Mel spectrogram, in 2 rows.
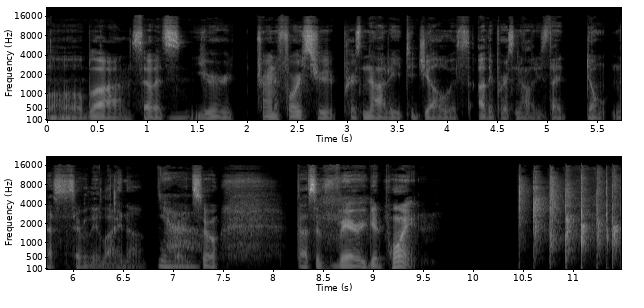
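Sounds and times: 
speech: 0.4s - 9.6s
pair of hands clapping: 10.4s - 11.4s.

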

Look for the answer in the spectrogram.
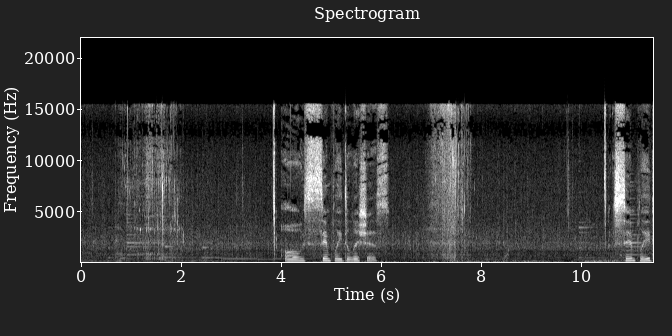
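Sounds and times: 
coffee poured into a cup on a porch: 0.6s - 2.1s, 7.0s - 7.9s
speech: 4.1s - 6.2s, 10.9s - 11.4s.

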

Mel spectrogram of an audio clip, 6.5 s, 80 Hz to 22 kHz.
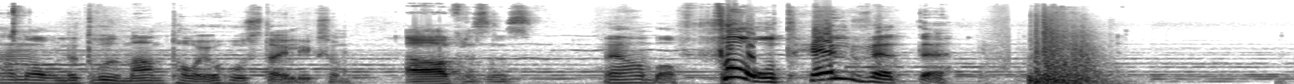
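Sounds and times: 
speech: 0.0s - 5.4s
door slamming shut: 5.0s - 5.8s.

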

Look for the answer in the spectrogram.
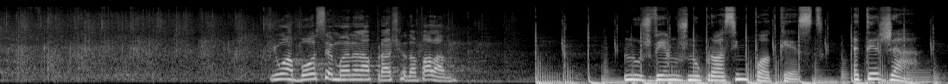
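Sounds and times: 
church congregation applauding at the close of a Christian prayer: 0.0s - 5.6s
speech: 2.7s - 4.7s, 6.2s - 9.2s.

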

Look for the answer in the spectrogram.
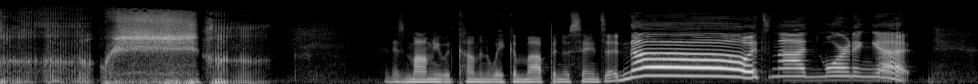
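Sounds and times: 
person imitating a boy snoring: 0.0s - 2.8s
speech: 3.9s - 9.5s.

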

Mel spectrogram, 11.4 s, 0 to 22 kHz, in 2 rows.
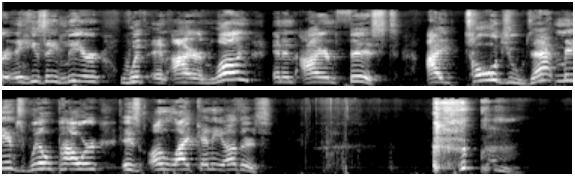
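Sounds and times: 
speech: 0.0s - 8.4s, 10.6s - 10.9s
breathing: 4.0s - 4.2s, 8.7s - 9.6s
person coughing harshly: 10.0s - 11.0s.

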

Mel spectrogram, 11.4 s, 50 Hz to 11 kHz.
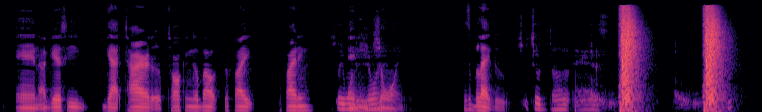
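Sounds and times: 
speech: 0.3s - 6.1s, 7.0s - 9.3s
whip swishing through the air: 9.3s - 9.7s, 10.6s - 11.0s.

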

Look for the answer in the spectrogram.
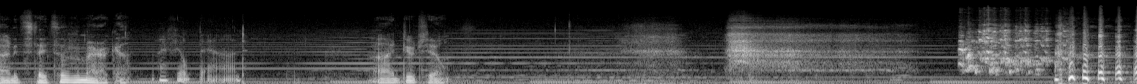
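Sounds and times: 
speech: 0.1s - 2.5s, 3.7s - 4.6s, 10.7s - 11.3s
turkey gobbling: 9.6s - 10.8s
laughter: 10.4s - 11.3s.

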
